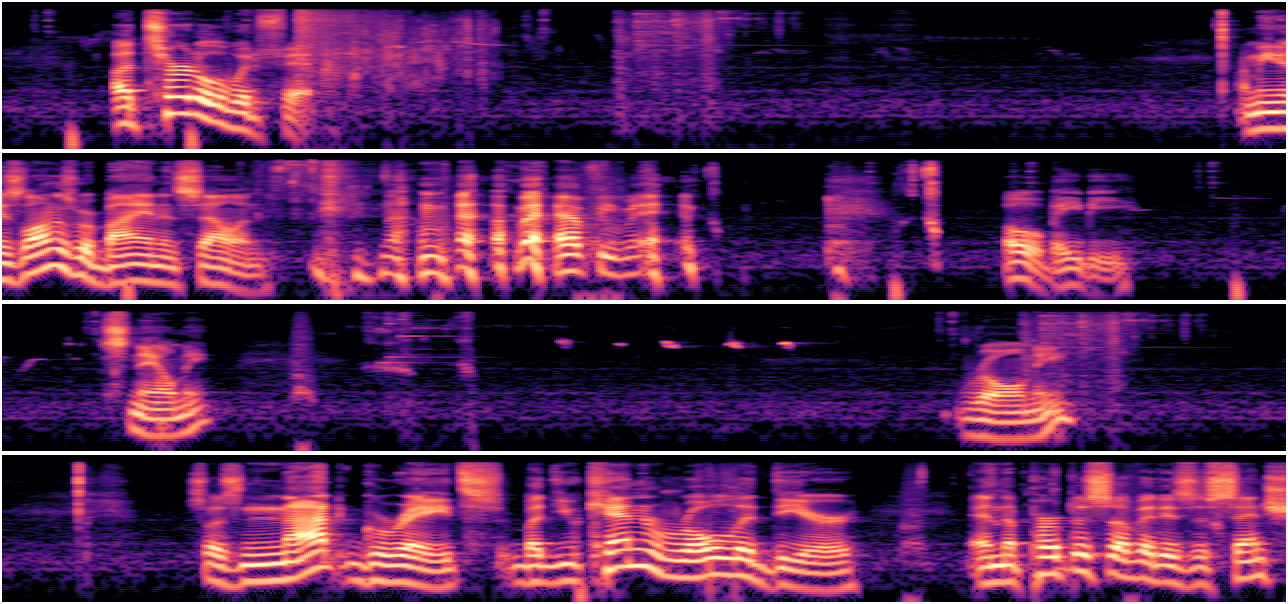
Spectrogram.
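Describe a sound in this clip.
A man talks with animation, close to a microphone, in short bursts.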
